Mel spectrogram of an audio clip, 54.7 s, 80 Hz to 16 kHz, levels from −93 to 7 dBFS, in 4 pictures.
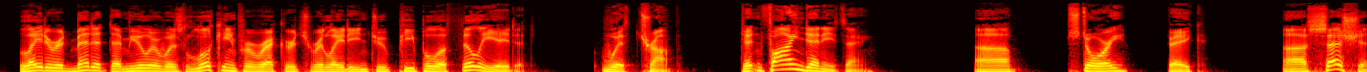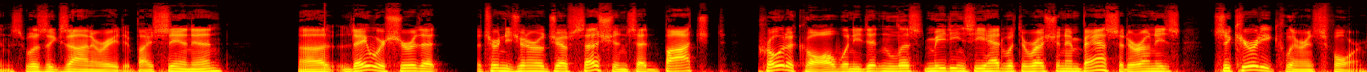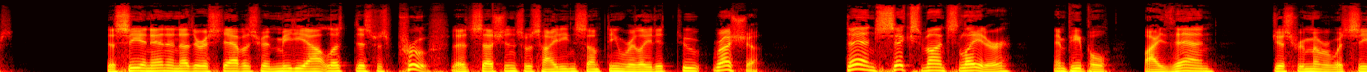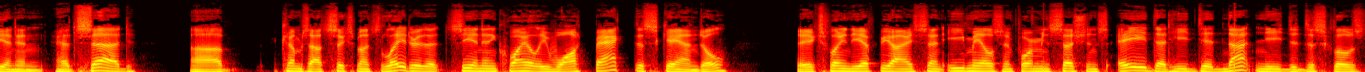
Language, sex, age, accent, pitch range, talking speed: English, male, 50-69, American, 110-135 Hz, 125 wpm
